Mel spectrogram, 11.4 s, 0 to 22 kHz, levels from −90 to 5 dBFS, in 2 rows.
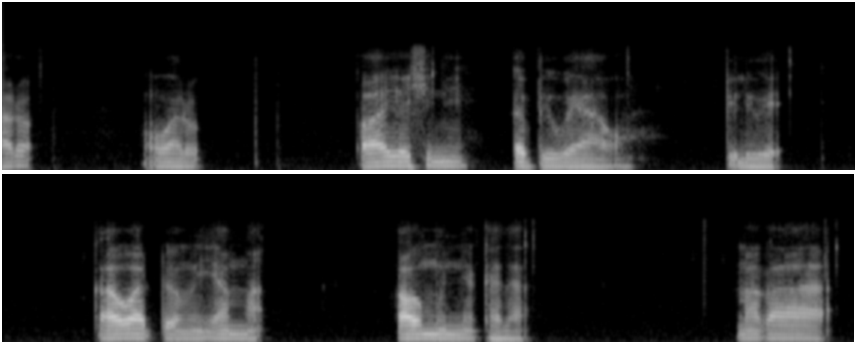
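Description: No technical faults are audible.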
